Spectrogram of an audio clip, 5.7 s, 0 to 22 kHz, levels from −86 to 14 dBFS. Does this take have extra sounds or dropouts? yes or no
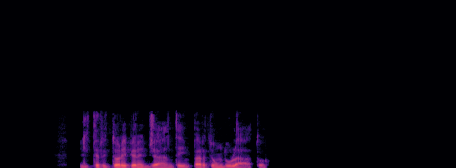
no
